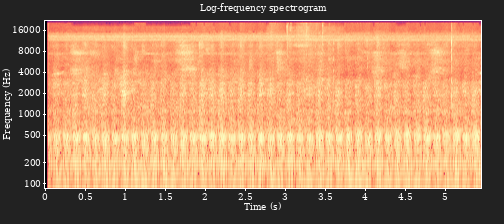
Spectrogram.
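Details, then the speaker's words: Brastemp 16 kg washing machine, about one year old, making steady rhythmic clattering near 1.5 beats per second over a low hum early in filling that stops after partial fill; owner suspects the water pump. "o barulho que a máquina tá fazendo tá completando um ano né E olha a barulheira Esse barulho tá ficando até um certo período do enchimento depois que enche um pouco o barulho passa"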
